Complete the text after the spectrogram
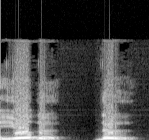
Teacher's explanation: دال ساکن پر قلقلہ کریں گے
